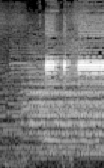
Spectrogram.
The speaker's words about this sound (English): If you have your Bibles tonight, give a honk.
